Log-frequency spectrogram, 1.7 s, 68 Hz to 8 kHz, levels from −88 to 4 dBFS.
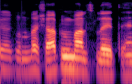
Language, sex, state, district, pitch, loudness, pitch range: Telugu, male, Andhra Pradesh, Krishna, 145 Hz, -13 LUFS, 130-155 Hz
